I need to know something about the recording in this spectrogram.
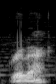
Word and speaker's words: Grivak: How do you spell it? Grivak, G-R-I-V-A-K.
